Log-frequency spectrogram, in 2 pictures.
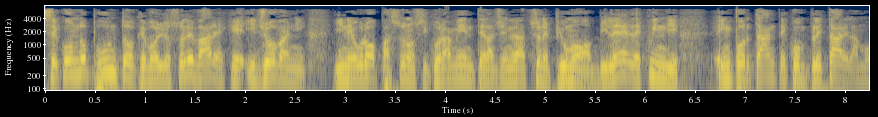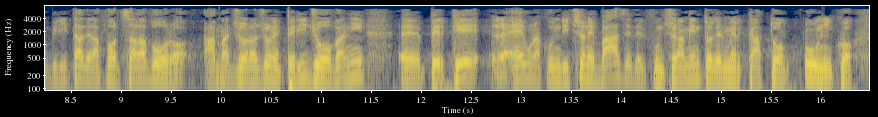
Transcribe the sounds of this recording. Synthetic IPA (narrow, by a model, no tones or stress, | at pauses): ilsekond̪opunt̪okevːɔʎːosolːevaːɾeɛk̟ːeʔid͡ʒoːvaniinewɾɔːpasoːnosikuɾament̪elad͡ʒeneɾat̪sːjoːnepjumːɔːbiled̪ɛkːwind̪iimport̪ant̪ekomplet̪aːɾelamobilit̪ad̪ːelːafɔrt̪salavoːɾo̰a̰mːad͡ʒːorːad͡ʒoːnepeɾid͡ʒoːvaniperkeɛunakond̪it̪sːjoːnebaːzed̪elfunt̪sjonament̪od̪elmerkaːt̪ouːniko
